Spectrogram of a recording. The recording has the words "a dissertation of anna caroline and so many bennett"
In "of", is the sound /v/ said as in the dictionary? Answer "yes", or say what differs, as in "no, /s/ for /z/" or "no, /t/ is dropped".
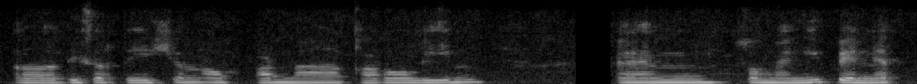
no, /p/ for /v/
